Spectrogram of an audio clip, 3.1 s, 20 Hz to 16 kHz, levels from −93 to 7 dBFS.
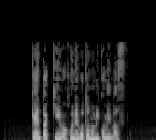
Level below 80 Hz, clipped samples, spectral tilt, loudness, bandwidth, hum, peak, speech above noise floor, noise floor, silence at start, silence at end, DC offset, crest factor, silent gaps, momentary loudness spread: -84 dBFS; under 0.1%; -2.5 dB/octave; -26 LUFS; 11.5 kHz; none; -10 dBFS; 53 dB; -79 dBFS; 0.65 s; 0.65 s; under 0.1%; 18 dB; none; 7 LU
